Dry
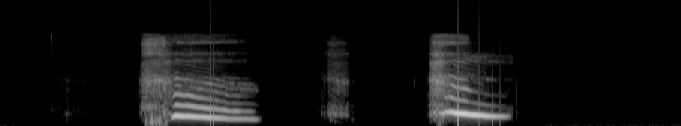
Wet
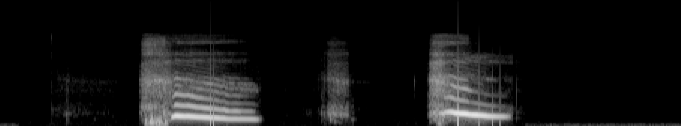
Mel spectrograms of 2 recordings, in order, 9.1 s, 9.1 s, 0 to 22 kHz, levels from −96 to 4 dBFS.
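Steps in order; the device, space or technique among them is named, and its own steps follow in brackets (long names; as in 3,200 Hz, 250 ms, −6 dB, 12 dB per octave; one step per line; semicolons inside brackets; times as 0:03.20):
bass and treble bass +10 dB, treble −9 dB
behind a face mask (high-shelf EQ 2,900 Hz −7 dB)
level +9 dB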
